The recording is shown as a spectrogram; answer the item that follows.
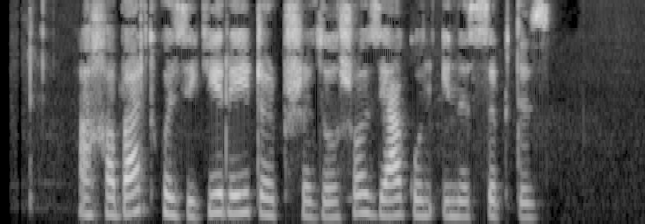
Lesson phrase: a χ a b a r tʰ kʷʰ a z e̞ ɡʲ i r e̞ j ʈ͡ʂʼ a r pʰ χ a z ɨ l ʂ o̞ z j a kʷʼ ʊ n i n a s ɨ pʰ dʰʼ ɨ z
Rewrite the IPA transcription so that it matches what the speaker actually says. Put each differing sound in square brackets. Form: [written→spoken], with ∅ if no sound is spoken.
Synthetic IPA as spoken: a χ a b a r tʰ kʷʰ a z e̞ ɡʲ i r e̞ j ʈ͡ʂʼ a r pʰ [χ→ʂ] a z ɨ l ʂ o̞ z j a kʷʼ ʊ n i n a s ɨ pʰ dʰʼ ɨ z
